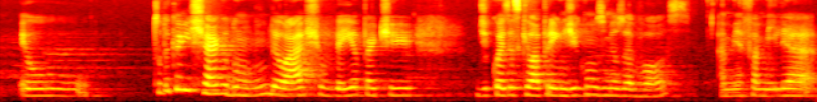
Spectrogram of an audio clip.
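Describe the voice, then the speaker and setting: Audible room echo surrounds the woman's voice. Her intonation stays fairly even. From Brazil, interior of São Paulo (Sorocaba). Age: 20s. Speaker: film student. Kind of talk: documentary interview testimony.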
